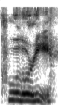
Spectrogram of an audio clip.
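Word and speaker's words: κουλούρι: It's pronounced koulori.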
